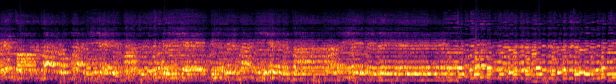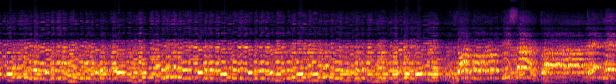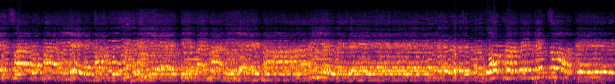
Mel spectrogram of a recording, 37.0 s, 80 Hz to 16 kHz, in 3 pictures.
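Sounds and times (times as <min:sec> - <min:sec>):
women singing: 0:00.0 - 0:09.1, 0:21.4 - 0:36.9
accordion playing chords: 0:00.0 - 0:36.9.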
